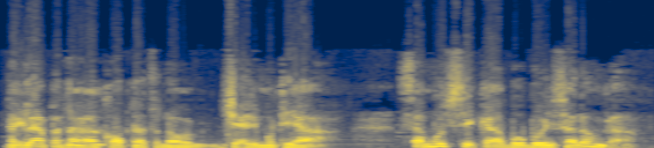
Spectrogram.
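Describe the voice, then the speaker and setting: A man's voice: mid-range voice, moderate pace, background noise. A man announcing in a scripted style, as for the closing of a radio drama. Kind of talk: scripted drama narration and credits. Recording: music behind.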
